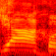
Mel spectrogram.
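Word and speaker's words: Yahoo: як вона завжди оголоситься яку насправді Яху ну запам'ятаю наголос на першу літеру на Я на Я ну Давай розповідай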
